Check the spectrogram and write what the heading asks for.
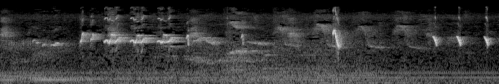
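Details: A sooty-headed bulbul, noted for its clear singing that resembles a green leafbird, gives a rippling warbled phrase followed by a loud sharp chirp and three evenly spaced crisp notes, with a constant low hum behind.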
